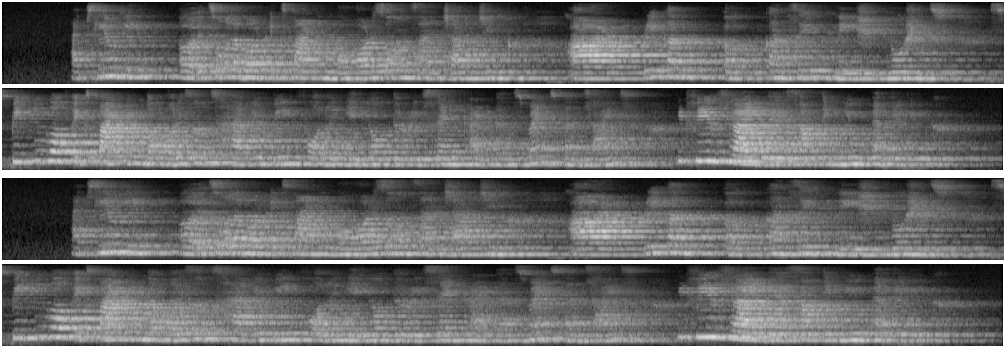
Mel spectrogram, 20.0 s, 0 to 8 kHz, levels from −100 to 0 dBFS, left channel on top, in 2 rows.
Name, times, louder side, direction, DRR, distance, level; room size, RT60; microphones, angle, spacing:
voice 1, 0.7-1.4 1.8-6.1 6.4-6.9 7.2-19.4, equal, 40° left, -4 dB, 0.5 m, -29 dB
3.3 x 2.1 x 3.8 m, 2.4 s
head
